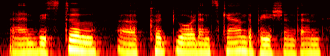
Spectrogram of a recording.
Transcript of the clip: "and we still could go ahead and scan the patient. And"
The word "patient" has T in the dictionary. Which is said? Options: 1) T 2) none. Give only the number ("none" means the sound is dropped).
1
